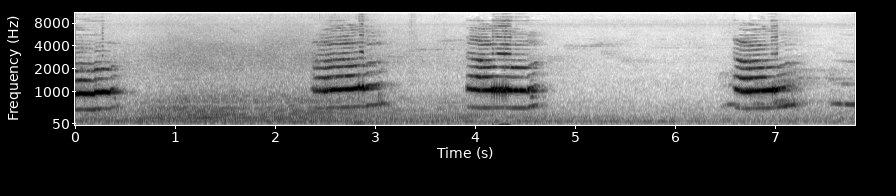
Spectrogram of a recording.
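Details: Female house cat in heat summoning a tomcat, producing three or four long, loud meows that rise then drop in pitch, separated by silent pauses of one to two seconds.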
